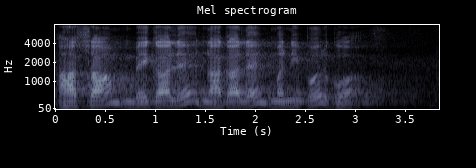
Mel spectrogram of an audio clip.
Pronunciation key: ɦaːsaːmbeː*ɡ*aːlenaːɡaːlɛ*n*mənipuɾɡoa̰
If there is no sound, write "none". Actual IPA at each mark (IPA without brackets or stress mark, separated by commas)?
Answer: ɡ, n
